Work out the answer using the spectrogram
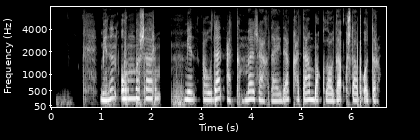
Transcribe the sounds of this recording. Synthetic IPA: me̞nɪŋwo̞ɾənbɑʃˠɑɾəː | e̞nɑwd̪ɑnækʲɪmːɪʒɑʁd̪ɑjd̪ɑqʰɑt̪ɑnbɑqəlˠɑwd̪ɑʔʊ̥ʃt̪ɑpwo̰t̪əɾ

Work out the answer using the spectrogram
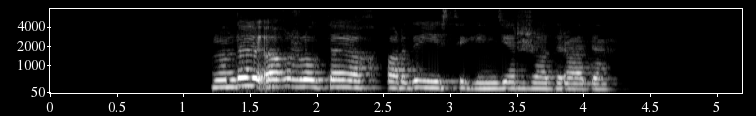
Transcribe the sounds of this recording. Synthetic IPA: mʊnd̪ɑjɑʁʒolˠt̪ɑjɑχpɑɾd̪əje̞st̪e̞ɡʲe̞nd̪e̞ɾʒɑd̪əɾɑd̪ə

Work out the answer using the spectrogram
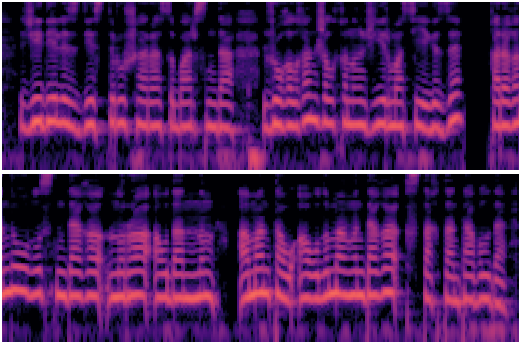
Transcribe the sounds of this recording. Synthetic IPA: ʒe̞d̪e̞lɪzd̪e̞st̪ɪɾuʃɑɾɑsəbɑɾəsənd̪ɑʒo̞ʁɑlˠʁɑnʒəlˠqənəɴʒijəɾmɑse̞ɡʲɪzɪ | qʰɑɾɑʁɑnd̪əwo̞blˠəsənd̪ɑʁənʊɾɑʔɑwd̪ɑnənəɴ | ɑmɑnt̪ɑwʔɑwəlˠəmɑɴənd̪ɑʁəqʰə̥st̪ɑqt̪ɑnt̪ʰɑbəlˠd̪ə

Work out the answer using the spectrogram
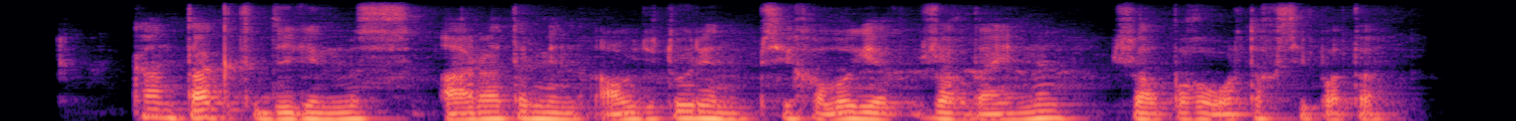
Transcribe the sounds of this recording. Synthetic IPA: kʰo̞nt̪akt̪d̪e̞ɡʲe̞nɪmɪzaɾat̪oɾme̞na̰wd̪ijt̪o̞ɾʲijanpsijχo̞lˠo̞ɡʲijaʒɑʁd̪ɑjənəɴʒ̥ɑlˠpəʁəwo̞ɾt̪ɑqsijpɑt̪ə

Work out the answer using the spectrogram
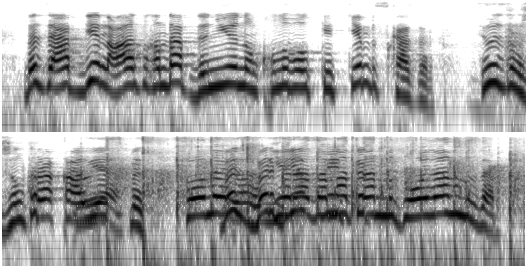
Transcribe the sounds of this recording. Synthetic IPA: bɪzæb̚d̪e̞nɑzʁənd̪ɑp̚d̪ʏnije̞nɪŋqʰʊlˠəbo̞lˠəp̚kʲʰe̞t̪̚kʲe̞nbɪz̥qʰɑzɪɾ | sɵzd̪ɪŋʒəlˠt̪əɾɑqːɑwespɪzsonbɪzbɪɾeɑzɑmɑt̪ːɑɾəməzwo̞jlˠɑnəɴəzd̪ɑɾ

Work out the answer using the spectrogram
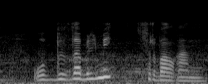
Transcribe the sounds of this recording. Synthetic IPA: wʔobɪlˠd̪ɑbɪlmejd̪sʊɾbɑlˠʁɑnən

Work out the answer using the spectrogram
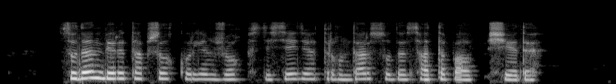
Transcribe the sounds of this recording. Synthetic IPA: sud̪ɑnbe̞ɾɪt̪ʰɑpʃəlˠəq̚kʲʰɵɾɡʲe̞nʒo̞q̚pʰɪ̥sd̪e̞se̞d̪e̞t̪ʰʊɾʁənd̪ɑɾsud̪əsɑt̪əpɑlˠəpɪʃe̞d̪ɪ

